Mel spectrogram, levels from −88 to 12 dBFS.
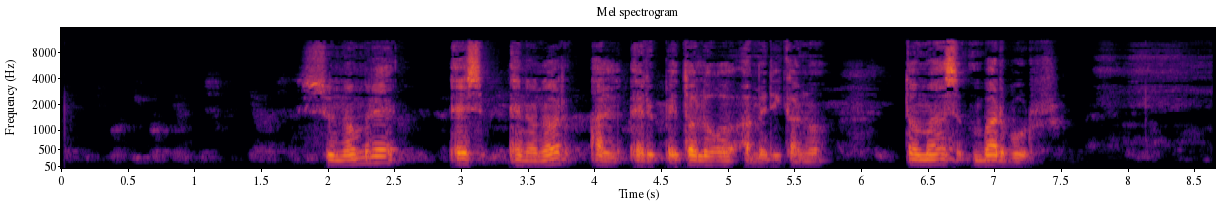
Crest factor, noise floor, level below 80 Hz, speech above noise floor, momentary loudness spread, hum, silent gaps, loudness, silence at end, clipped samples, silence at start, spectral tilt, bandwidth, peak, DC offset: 22 dB; -62 dBFS; -76 dBFS; 39 dB; 13 LU; none; none; -23 LUFS; 0.5 s; under 0.1%; 1.8 s; -2 dB/octave; 11.5 kHz; -2 dBFS; under 0.1%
